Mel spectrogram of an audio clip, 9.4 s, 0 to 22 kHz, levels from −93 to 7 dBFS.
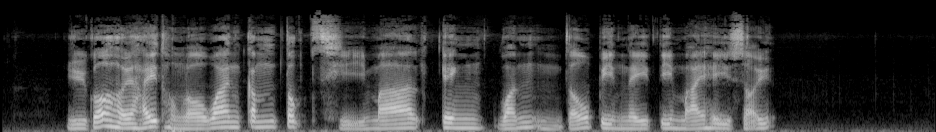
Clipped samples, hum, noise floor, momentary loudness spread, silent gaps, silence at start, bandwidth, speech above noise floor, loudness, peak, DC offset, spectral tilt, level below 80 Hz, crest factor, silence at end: under 0.1%; none; -58 dBFS; 9 LU; none; 0.7 s; 14 kHz; 40 dB; -18 LUFS; -2 dBFS; under 0.1%; -4 dB/octave; -44 dBFS; 18 dB; 1.65 s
